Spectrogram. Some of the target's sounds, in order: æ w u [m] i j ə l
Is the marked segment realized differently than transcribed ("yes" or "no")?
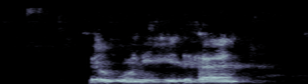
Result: yes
